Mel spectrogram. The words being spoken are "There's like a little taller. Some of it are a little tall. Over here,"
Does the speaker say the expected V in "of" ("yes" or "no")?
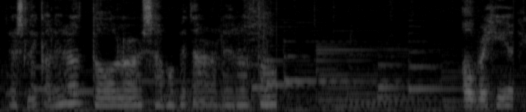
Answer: no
